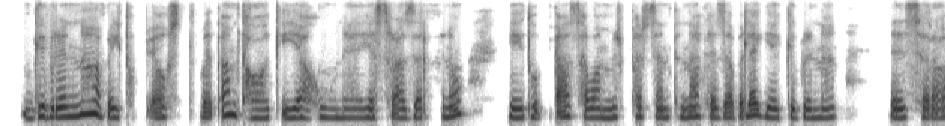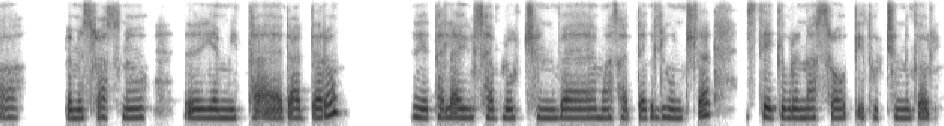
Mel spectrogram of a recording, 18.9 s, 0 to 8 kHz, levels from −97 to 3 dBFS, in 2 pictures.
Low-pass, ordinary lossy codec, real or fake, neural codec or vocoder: 7.2 kHz; Opus, 16 kbps; real; none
